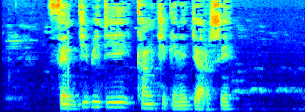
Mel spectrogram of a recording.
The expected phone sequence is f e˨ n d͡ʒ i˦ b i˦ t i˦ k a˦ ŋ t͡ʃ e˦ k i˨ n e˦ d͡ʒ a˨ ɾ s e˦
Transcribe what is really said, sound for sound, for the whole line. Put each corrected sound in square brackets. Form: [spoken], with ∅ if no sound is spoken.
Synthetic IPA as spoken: f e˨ n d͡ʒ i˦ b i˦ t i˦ k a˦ ŋ t͡ʃ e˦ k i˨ n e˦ d͡ʒ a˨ ɾ s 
